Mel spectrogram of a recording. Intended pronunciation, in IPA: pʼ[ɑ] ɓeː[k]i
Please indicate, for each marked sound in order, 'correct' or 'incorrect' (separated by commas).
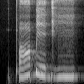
correct, incorrect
